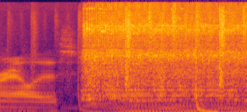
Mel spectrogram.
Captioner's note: impact whirring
